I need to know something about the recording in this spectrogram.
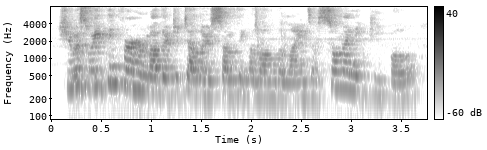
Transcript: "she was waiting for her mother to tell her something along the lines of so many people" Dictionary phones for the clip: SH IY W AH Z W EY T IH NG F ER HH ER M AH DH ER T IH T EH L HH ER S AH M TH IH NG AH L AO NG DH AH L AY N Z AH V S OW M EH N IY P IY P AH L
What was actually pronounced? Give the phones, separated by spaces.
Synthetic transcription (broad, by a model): SH IY W AH Z W EY T IH NG F ER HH ER M AH DH ER T IH T EH L HH ER S AH M TH IH NG AH L AO NG DH AH L AY N Z AH V S OW M EH N IY P IY P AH L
